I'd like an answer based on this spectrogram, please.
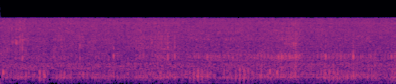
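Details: Domestic cat, a young female with her surrogate mother, purring steadily and softly throughout, a continuous low rumbling texture with faint clicks over quiet indoor background.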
